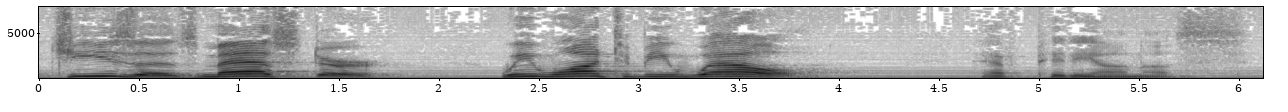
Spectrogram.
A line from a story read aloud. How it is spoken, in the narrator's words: called out in a loud voice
